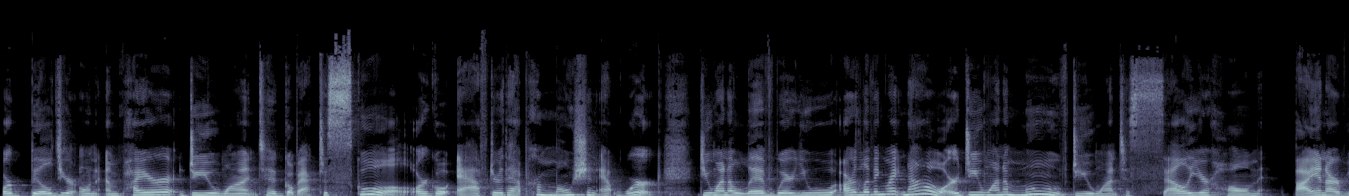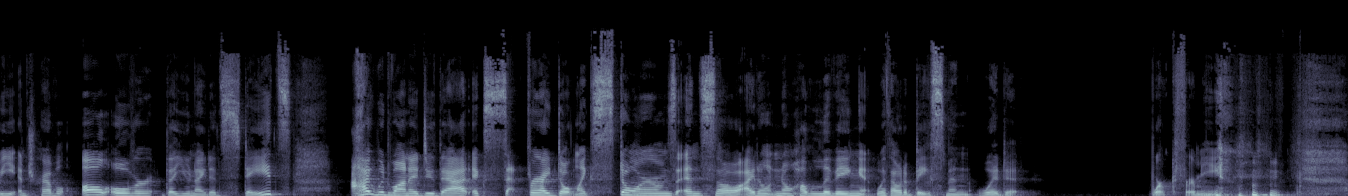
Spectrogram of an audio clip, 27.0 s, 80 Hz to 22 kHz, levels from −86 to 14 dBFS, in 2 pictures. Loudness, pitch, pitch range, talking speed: -19 LUFS, 215 Hz, 195-250 Hz, 180 wpm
